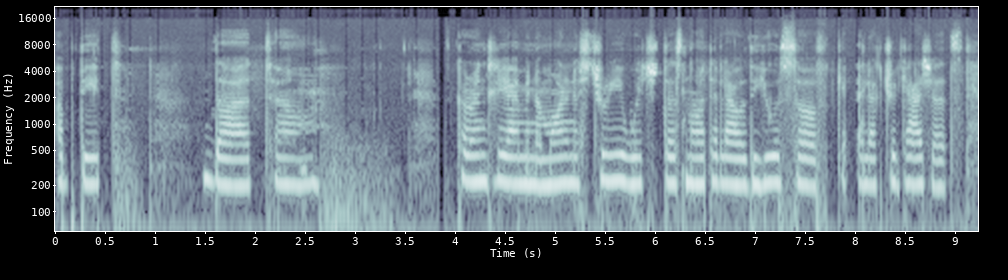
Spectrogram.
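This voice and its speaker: The voice is quiet and monotone with flat intonation, moving at a very slow pace over noticeable background noise. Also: woman. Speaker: spiritual blogger. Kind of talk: video diary update. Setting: monastery, laptop recording. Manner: quiet, hushed; halting, many fillers.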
